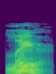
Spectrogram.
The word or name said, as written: layer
